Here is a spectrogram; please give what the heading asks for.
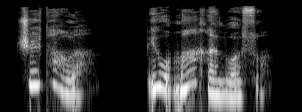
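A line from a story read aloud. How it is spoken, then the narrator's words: Barely audible murmur. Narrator (Chinese): 左婉儿…用只有自己才能听见的声音轻声说道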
